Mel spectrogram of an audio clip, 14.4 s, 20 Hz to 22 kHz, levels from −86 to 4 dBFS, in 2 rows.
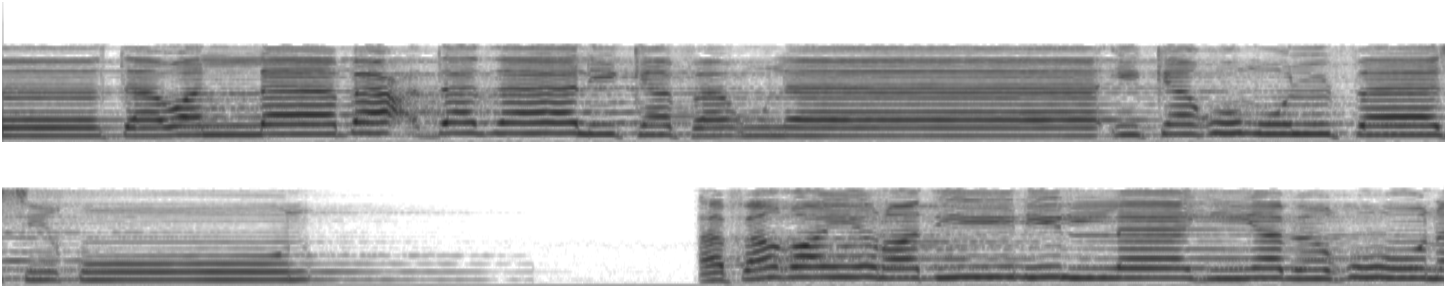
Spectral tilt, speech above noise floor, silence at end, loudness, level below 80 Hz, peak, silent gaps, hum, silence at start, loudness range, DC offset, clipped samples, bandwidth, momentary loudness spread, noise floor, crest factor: -2.5 dB/octave; 54 dB; 0 s; -18 LUFS; -66 dBFS; -2 dBFS; none; none; 0 s; 7 LU; 0.4%; under 0.1%; 6.2 kHz; 8 LU; -72 dBFS; 18 dB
